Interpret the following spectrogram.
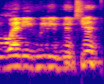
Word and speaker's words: Veni Vidi Vici: in the point is the way that historic Latin was pronounced. All of the V's that are in were pronounced as a W. And it sounds a lot sillier. Like Veni Vidi Vici sounds a lot cooler than Weni Vidi Vici.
